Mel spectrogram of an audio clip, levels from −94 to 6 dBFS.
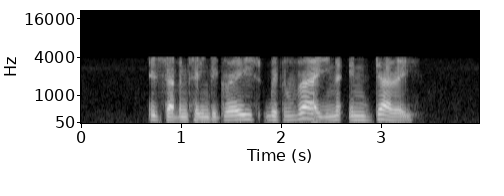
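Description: The clip is speech carrying the GSM full-rate codec throughout, and the damage is plainly audible. There is a buzzy, gravelly roughness, and nothing comes through above 4 kHz. The codec models the vocal tract and drives it with sparse, regularly spaced pulses, and that is the source of the grit. The sound fits the 13 kbps full-rate coder.

There are two lost GSM frames. The first falls at 0.78 to 0.81 s, just before "seventeen degrees with". The second falls at 2.30 to 2.35 s, just after "seventeen degrees with". Each is a brief rough, metallic ring. The decoder repeats the last good frame. Each gap points to one missing 20 ms frame.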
